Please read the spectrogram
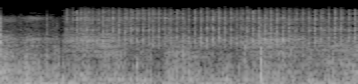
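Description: Mountain bike's rear freehub clicking rapidly while the rider coasts, over the rattle of the bike rolling on a loose stony trail; the fast clicking sets in about half a second in.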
